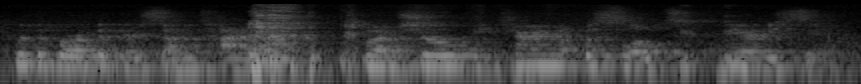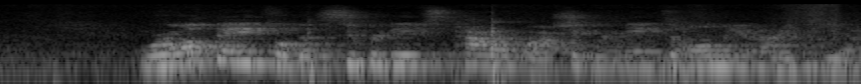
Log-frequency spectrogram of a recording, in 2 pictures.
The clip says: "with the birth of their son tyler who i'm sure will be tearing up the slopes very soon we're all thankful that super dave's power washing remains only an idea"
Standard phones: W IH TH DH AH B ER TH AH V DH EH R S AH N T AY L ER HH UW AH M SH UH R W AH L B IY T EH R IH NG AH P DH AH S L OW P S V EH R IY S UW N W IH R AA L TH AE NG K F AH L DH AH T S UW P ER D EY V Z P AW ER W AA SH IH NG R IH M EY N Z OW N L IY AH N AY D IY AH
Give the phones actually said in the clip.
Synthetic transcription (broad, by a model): W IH DH AH B ER TH AH V DH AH R S AH N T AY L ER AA AH M SH UH R W AH L B IY T EH R IH NG AH P DH AH S L OW P S V EH R IY S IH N W IH R AA L TH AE NG K F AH L DH AH T S UW P ER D EY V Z P AW ER W AA SH IH NG R IH M EY N Z OW N L IY AH N AY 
